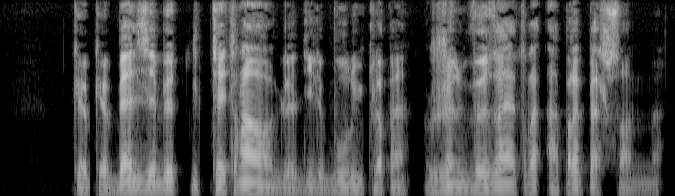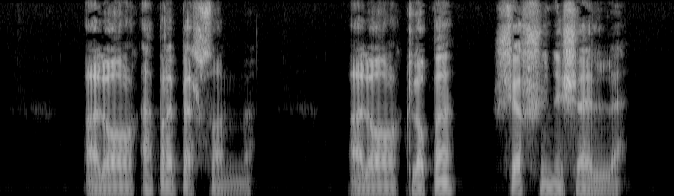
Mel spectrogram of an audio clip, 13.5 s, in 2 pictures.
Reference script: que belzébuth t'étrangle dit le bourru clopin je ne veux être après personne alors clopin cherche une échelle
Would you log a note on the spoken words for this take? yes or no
yes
